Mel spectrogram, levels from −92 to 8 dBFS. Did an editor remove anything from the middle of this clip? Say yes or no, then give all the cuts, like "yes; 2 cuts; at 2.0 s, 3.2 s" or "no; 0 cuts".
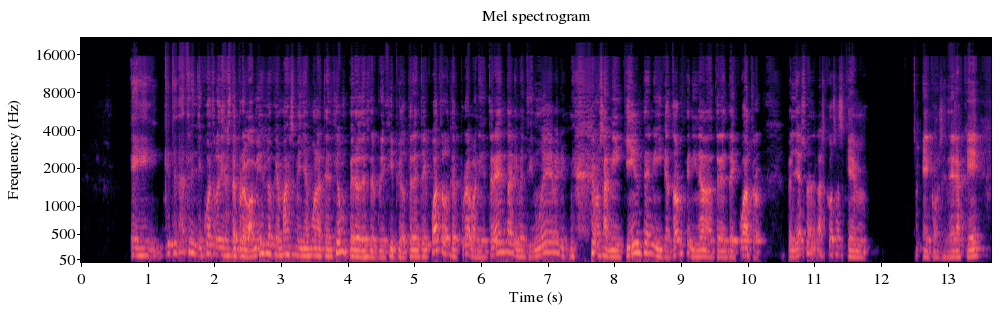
yes; 2 cuts; at 5.5 s, 10.7 s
